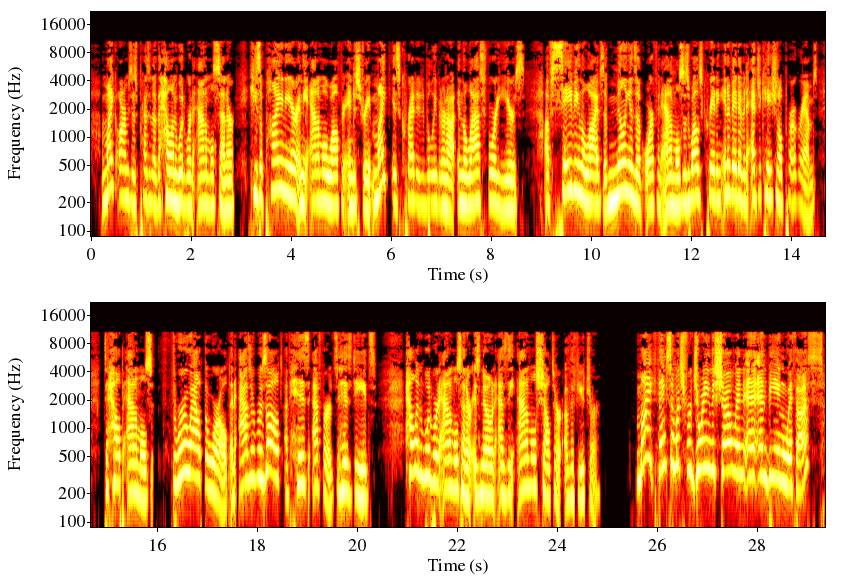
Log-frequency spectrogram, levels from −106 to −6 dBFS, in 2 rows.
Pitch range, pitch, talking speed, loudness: 195-270 Hz, 220 Hz, 180 wpm, -16 LUFS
